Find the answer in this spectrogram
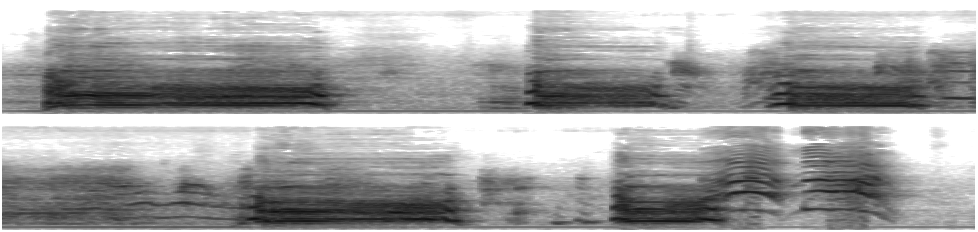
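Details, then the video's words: Treeing Walker Coonhound barking in response to a hound heard from a screen: long drawn-out bawling howls repeated about every two seconds, five in a row, over a steady low hum, ending with higher yelping calls. "treeing walker coonhound barks hound on youtube."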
